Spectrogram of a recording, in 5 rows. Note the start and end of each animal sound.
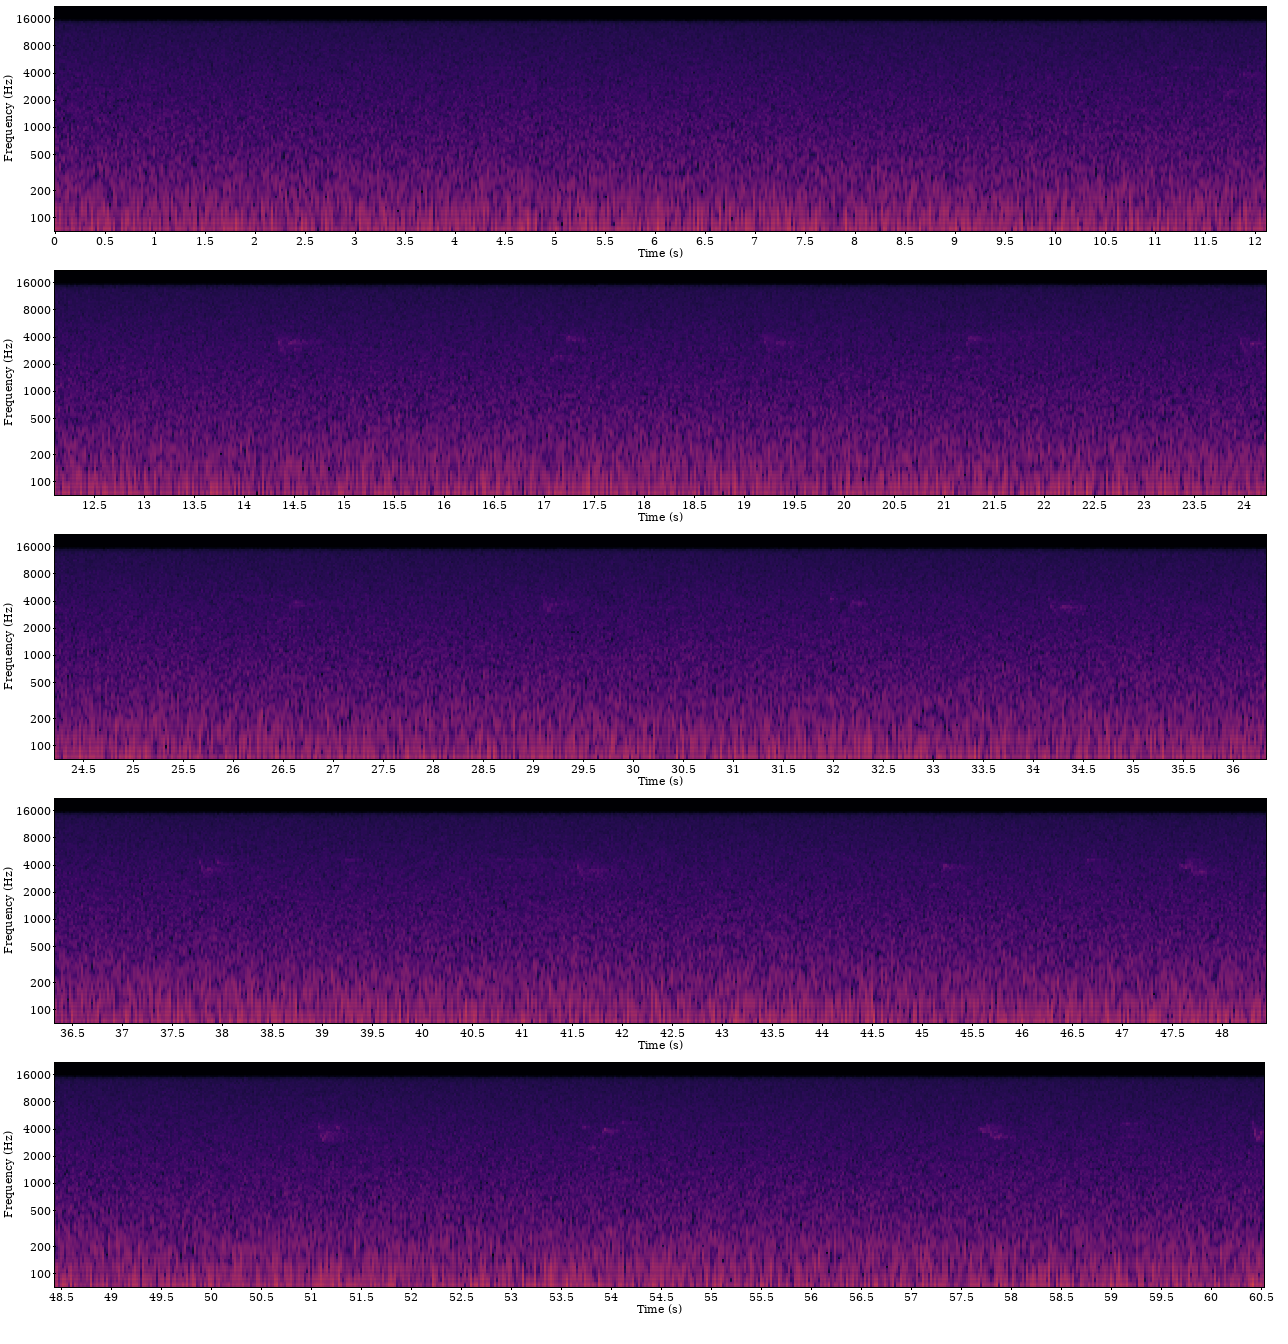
11.0s-60.5s: Blue-headed Vireo (Vireo solitarius)

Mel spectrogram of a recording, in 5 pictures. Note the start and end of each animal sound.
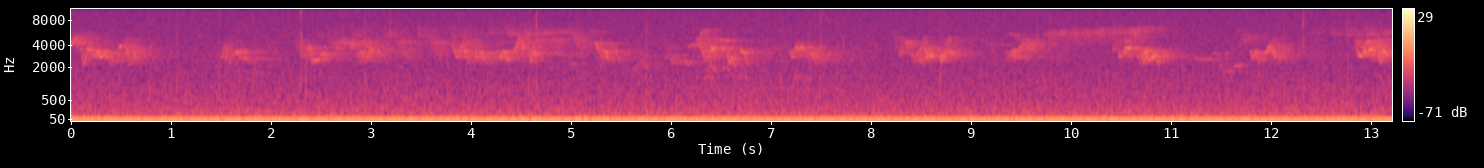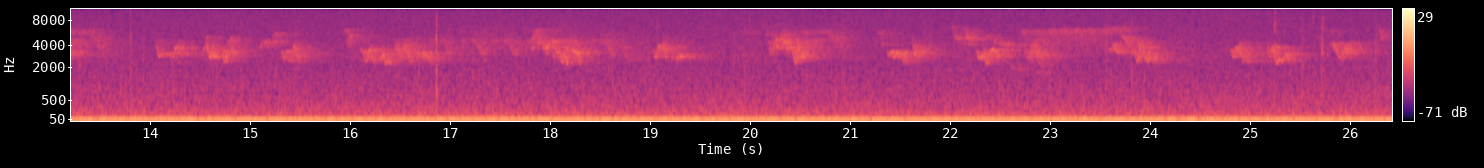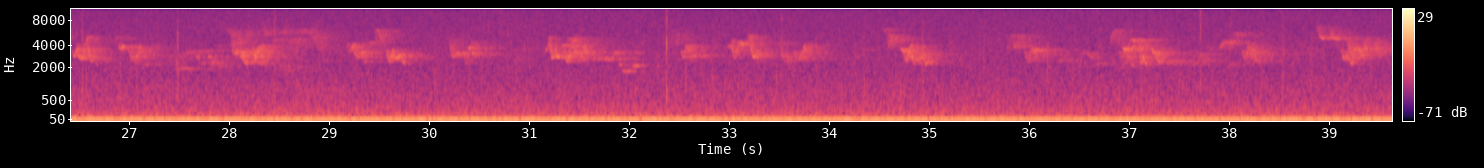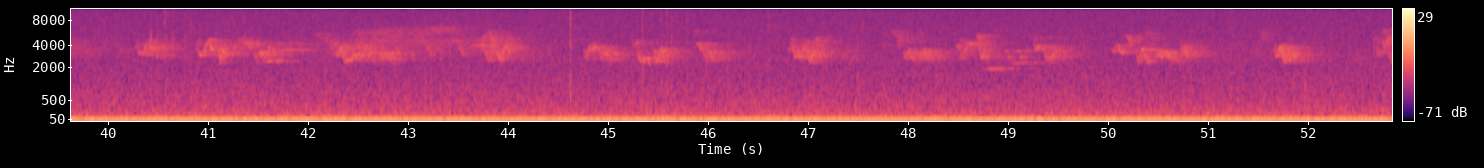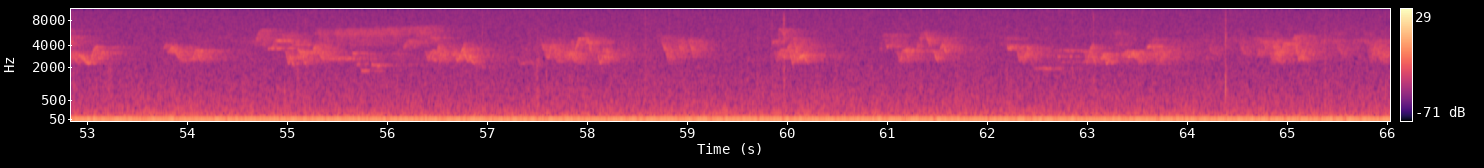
0.0s-19.5s: Red-eyed Vireo (Vireo olivaceus)
2.3s-4.5s: Ovenbird (Seiurus aurocapilla)
4.7s-7.0s: Rose-breasted Grosbeak (Pheucticus ludovicianus)
6.4s-7.6s: American Crow (Corvus brachyrhynchos)
9.1s-11.1s: Black-throated Blue Warbler (Setophaga caerulescens)
11.2s-11.9s: Wood Thrush (Hylocichla mustelina)
12.5s-13.5s: Chestnut-sided Warbler (Setophaga pensylvanica)
16.6s-18.2s: Ovenbird (Seiurus aurocapilla)
20.0s-66.0s: Red-eyed Vireo (Vireo olivaceus)
22.0s-24.1s: Black-throated Blue Warbler (Setophaga caerulescens)
27.4s-28.1s: Wood Thrush (Hylocichla mustelina)
27.9s-29.1s: Chestnut-sided Warbler (Setophaga pensylvanica)
31.7s-32.3s: Wood Thrush (Hylocichla mustelina)
41.5s-42.1s: Wood Thrush (Hylocichla mustelina)
41.8s-43.7s: Black-throated Blue Warbler (Setophaga caerulescens)
48.7s-49.5s: Wood Thrush (Hylocichla mustelina)
54.6s-56.8s: Black-throated Blue Warbler (Setophaga caerulescens)
55.6s-56.2s: Wood Thrush (Hylocichla mustelina)
62.4s-63.1s: Wood Thrush (Hylocichla mustelina)

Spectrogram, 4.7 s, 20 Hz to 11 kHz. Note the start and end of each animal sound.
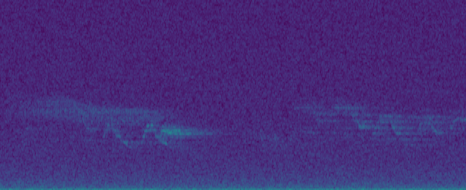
0.0s-1.6s: Pine Warbler (Setophaga pinus)
0.8s-2.3s: Veery (Catharus fuscescens)
2.8s-4.7s: Veery (Catharus fuscescens)

